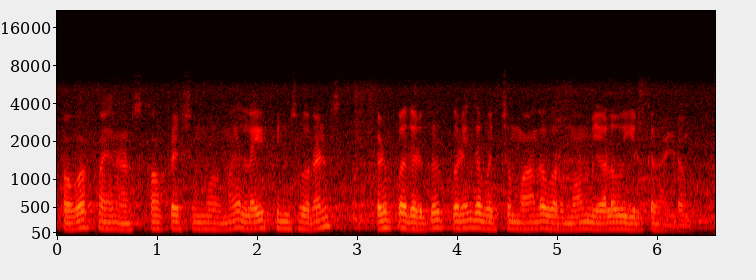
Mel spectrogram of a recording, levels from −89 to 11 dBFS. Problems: background sounds at intervals, low volume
